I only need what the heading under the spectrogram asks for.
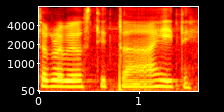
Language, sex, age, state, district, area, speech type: Marathi, female, 45-60, Maharashtra, Buldhana, rural, spontaneous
